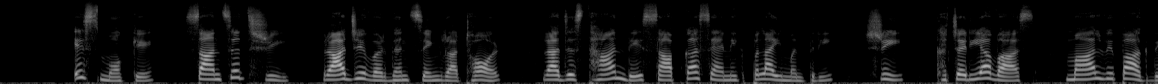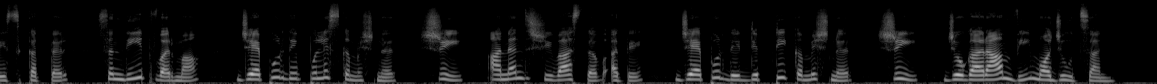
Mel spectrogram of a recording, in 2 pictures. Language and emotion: Punjabi, neutral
